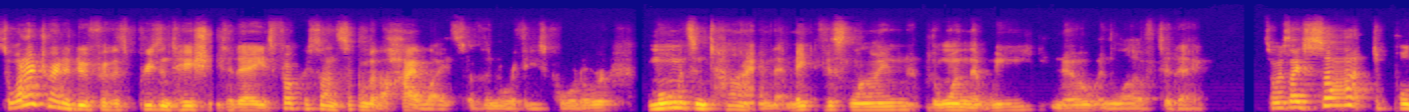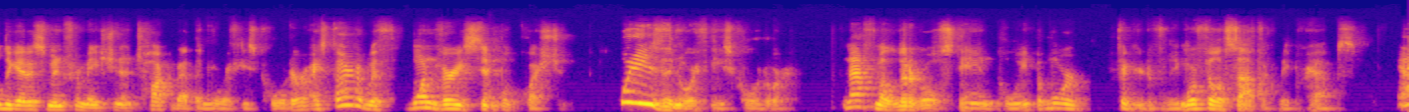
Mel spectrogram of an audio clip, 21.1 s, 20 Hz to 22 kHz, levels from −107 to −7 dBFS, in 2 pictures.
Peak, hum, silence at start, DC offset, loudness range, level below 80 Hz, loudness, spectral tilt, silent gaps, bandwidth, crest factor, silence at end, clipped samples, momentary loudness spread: -4 dBFS; none; 0 s; under 0.1%; 5 LU; -72 dBFS; -22 LUFS; -4.5 dB/octave; 4.78-4.83 s, 9.33-9.41 s; 10.5 kHz; 18 dB; 0 s; under 0.1%; 13 LU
